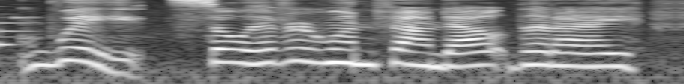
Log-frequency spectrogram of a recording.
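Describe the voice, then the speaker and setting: A woman playing a dutiful young knight commander in a video game, with a formal, polite and measured manner. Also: high-pitched, fairly even intonation, close to an everyday voice. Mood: concerned. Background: background music.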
